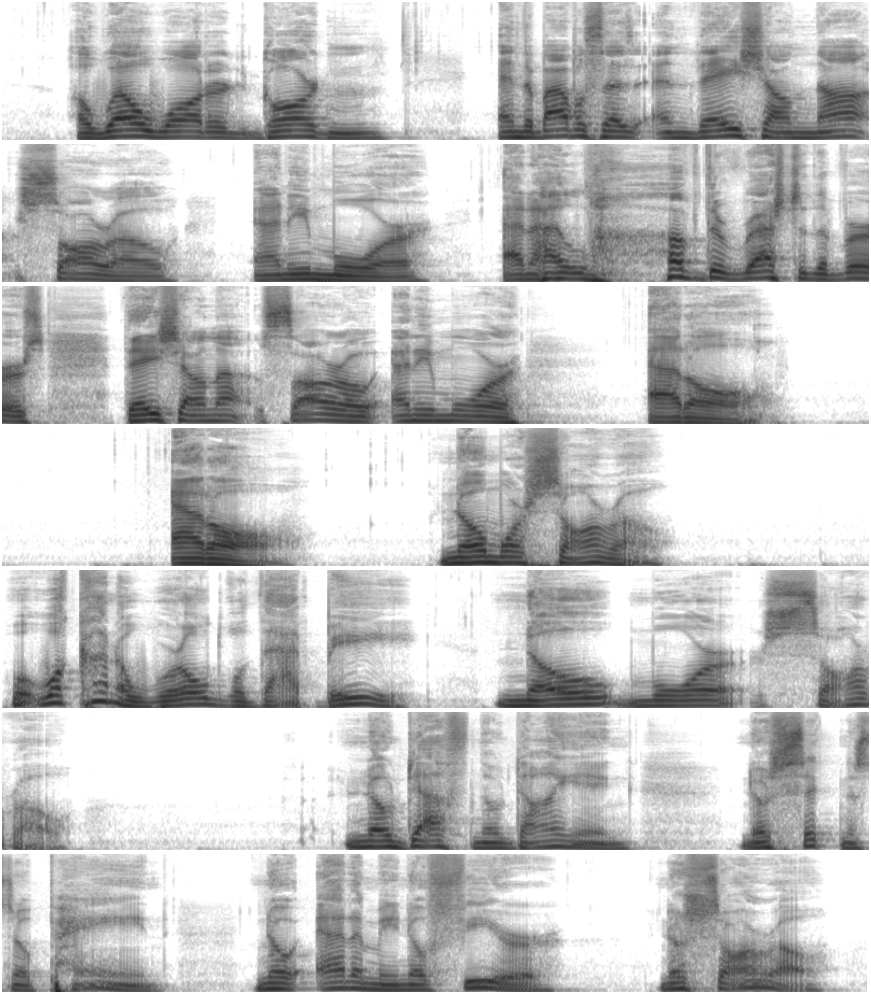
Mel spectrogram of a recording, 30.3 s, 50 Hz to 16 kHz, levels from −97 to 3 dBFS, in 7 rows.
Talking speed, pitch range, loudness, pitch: 115 wpm, 115-150 Hz, -21 LUFS, 130 Hz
